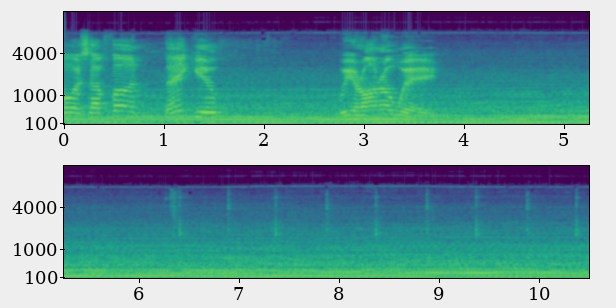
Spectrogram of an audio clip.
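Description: A truck engine hums steadily at idle.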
